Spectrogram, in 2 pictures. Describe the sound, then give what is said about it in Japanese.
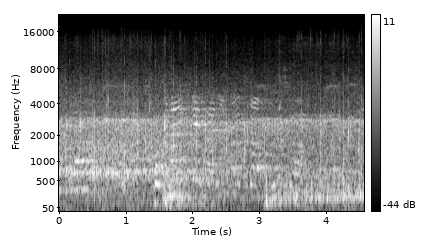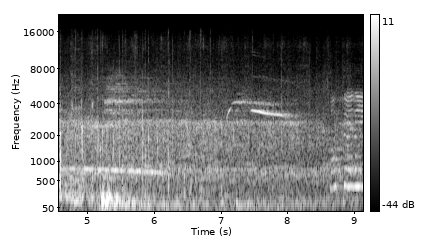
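Audience applause on a 1970s Japanese radio show featuring a pop idol group, a sustained, fairly loud wash of clapping that runs the whole time, with voices and some tonal sound layered over it. “拍手。”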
